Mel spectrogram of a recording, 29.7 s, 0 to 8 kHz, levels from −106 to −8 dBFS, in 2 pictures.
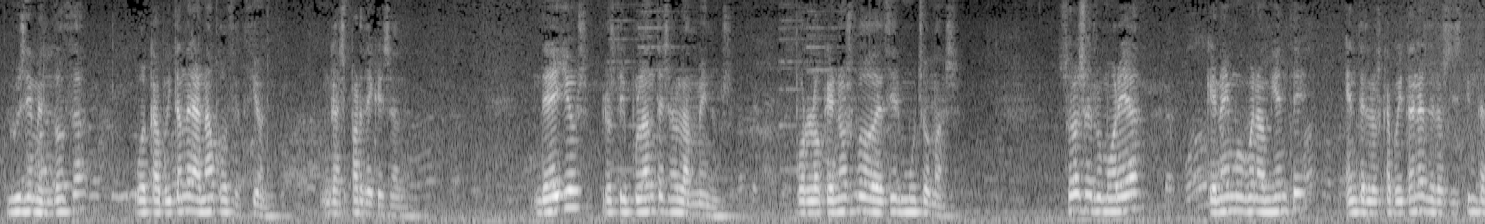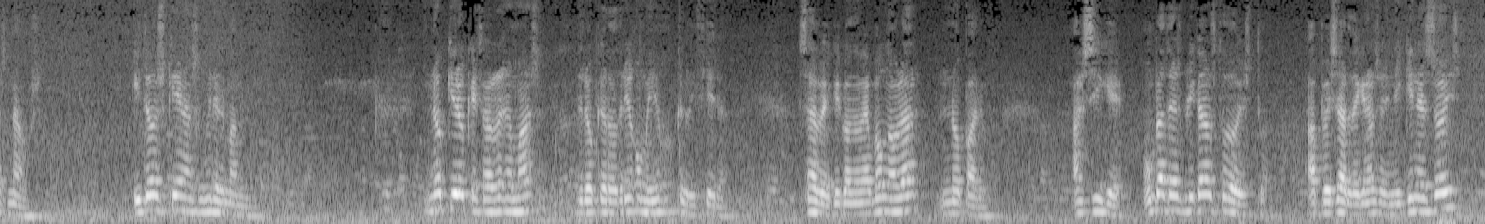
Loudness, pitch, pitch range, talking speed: -25 LUFS, 160 Hz, 120-175 Hz, 180 wpm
